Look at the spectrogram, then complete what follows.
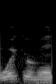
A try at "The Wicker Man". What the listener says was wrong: You just made it one word and made it sound like a Hebrew last name. You said Wickerman. You say, you, you didn't say Wicker Man. You said Wickerman.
